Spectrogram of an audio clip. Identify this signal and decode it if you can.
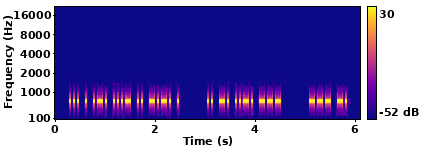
Morse code, heard as a keyed tone, about 30 wpm, 700 Hz. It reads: SERVICE INFO ON
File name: UK MASTER QSOs TRAINING / 30WPM / UK MASTER QSOs 0034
